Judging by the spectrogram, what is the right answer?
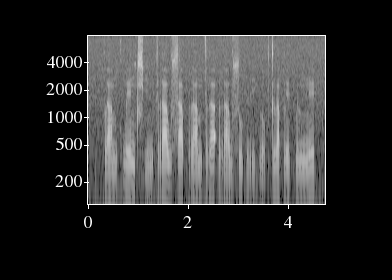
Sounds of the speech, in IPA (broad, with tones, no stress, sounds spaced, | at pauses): k l a˧ m kʰ w e˥˩ n t͡ɕʰ i˩˦ n k r a˥˩ w s a˦˥ p̚ r a˧ m t r a˦˥ ʔ r a˧ w s u˦˥ ʔ r i˨˩ t̚ l o˨˩ k̚ t ɯ˥˩ a̯ p l e˦˥ k̚ l ɯ˧ ŋ n e˥˩ k̚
